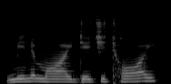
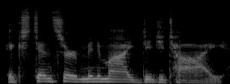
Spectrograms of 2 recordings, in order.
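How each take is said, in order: First: "Minimi digiti" with the endings bent to "oy", rising like a question; a clumsy accent on "Minimi digiti", pitched a bit higher; terrible put-on accent. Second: Said in the usual way. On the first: Shown as a demonstration. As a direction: ham up a foreign-sounding accent on "Minimi digiti", badly. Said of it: "That was a terrible attempt at an accent". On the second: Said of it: "That was a terrible attempt".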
